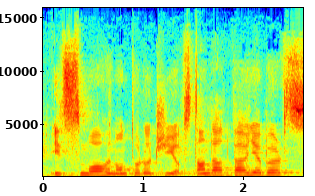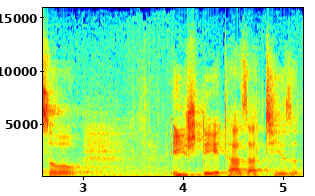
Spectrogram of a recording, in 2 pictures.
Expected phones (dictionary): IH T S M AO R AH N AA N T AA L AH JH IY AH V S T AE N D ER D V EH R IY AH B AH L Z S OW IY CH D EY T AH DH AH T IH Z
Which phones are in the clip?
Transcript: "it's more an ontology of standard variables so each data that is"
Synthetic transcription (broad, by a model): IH T S M AO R AH N AA N T AA L AH JH IY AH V S T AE N D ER D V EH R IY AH B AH L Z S OW IY CH D EY T AH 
